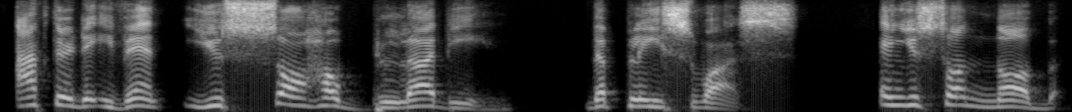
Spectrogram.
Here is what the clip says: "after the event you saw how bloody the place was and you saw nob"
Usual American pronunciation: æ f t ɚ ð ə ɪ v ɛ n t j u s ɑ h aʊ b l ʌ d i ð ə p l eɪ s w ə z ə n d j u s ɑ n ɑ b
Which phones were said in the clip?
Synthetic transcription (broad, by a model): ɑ f t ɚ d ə ɪ v ɛ n t j u s ɑ h aʊ b l ʌ d i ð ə p l eɪ s w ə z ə n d j u s ɑ n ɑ b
